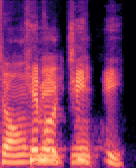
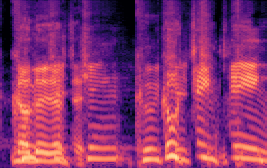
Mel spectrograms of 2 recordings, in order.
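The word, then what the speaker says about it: Koochiching: Don't Kimochichi. No. Kuchiching. That's it.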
